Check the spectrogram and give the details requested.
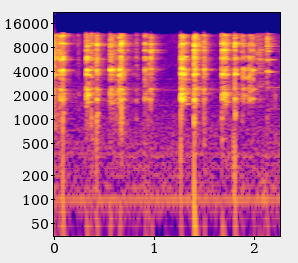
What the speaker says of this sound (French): On verse donc les courgettes dans un saladier.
